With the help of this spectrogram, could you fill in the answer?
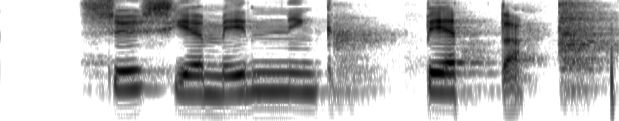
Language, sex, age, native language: Icelandic, female, 9, Icelandic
